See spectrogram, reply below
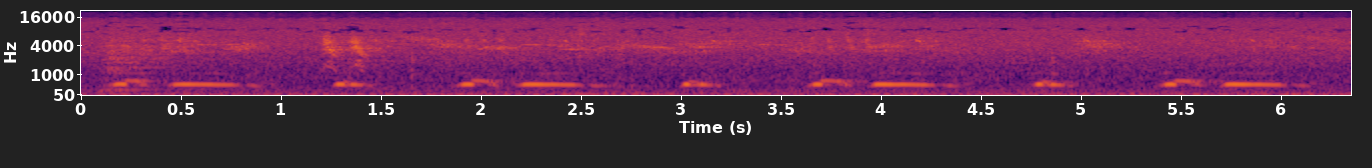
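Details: Eurasian collared dove singing in an early foggy February morning: low, soft three-part coos, a short note then a longer drawn-out one, repeated steadily about every second and a half over a quiet rural background.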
